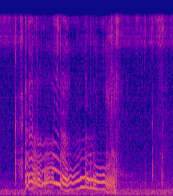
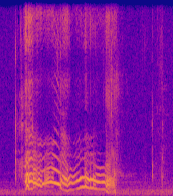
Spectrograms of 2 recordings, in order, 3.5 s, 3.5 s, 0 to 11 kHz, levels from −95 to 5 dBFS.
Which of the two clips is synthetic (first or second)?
first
